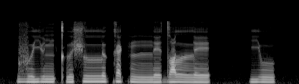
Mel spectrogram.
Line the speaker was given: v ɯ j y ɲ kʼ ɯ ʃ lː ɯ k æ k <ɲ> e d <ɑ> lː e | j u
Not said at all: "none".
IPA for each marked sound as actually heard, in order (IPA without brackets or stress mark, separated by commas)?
nː, ɑ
